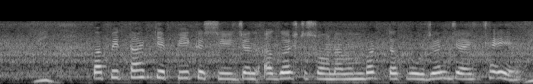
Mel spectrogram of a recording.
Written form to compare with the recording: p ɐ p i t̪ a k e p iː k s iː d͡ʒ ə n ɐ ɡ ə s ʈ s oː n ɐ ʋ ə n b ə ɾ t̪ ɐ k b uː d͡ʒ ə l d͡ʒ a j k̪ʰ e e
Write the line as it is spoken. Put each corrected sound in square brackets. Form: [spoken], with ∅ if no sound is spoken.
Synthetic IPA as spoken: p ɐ p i t̪ a k e p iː k s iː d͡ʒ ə n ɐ ɡ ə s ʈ s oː n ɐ ʋ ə [m] b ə ɾ t̪ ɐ k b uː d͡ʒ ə l d͡ʒ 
